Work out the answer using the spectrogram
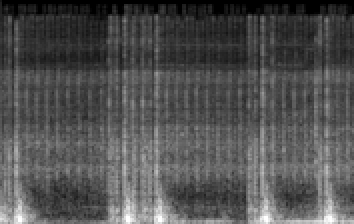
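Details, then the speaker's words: Chinese model hit-and-miss engine: single sharp firing pops at uneven gaps with quiet coasting between; running nicely and properly. "uh under there there's another spring pressing against the latch and you can back that off [Applause] or tighten it up [Music] and get that engine running so nicely"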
